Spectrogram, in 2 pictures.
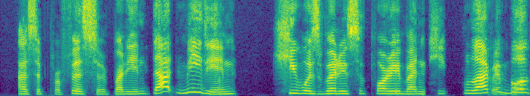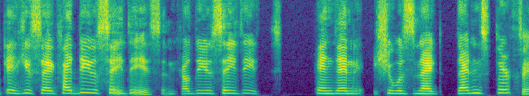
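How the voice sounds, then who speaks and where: In an Argentine accent, a woman speaks at a moderate pace and a fairly high pitch with ordinary variation, the sound dry and close with no echo. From Argentina. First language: Spanish. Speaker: therapist. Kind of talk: interview.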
